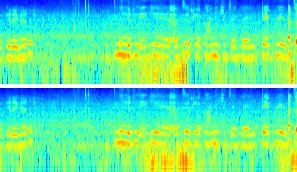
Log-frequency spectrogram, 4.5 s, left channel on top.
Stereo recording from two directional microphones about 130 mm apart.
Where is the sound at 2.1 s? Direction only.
10° right (ahead or behind).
